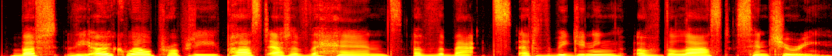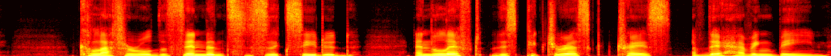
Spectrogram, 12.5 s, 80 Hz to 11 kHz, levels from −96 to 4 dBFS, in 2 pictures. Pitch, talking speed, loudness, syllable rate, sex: 180 Hz, 150 wpm, -19 LUFS, 4.6 syllables/s, female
